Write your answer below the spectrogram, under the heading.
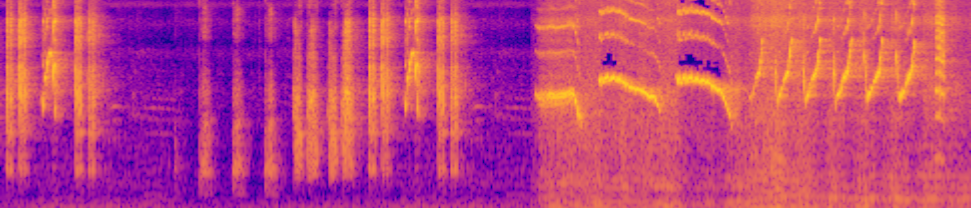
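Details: Master training recording of starling song for cage birds: scattered high chirps at first, then loud, clear whistles slurring downward, followed by a fast series of rising whistled notes.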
